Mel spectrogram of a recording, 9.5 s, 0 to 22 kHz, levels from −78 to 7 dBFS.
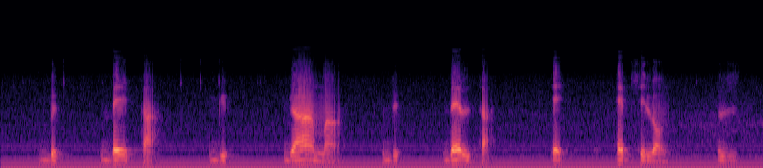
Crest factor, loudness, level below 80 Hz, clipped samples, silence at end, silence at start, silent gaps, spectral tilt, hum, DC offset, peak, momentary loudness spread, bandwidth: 24 dB; -24 LUFS; -40 dBFS; under 0.1%; 0 s; 0 s; none; -8.5 dB/octave; none; 0.6%; -2 dBFS; 22 LU; 6.4 kHz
